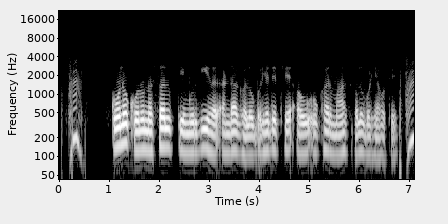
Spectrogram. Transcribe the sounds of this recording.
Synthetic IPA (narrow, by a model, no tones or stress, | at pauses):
koːnokoːnonəsəlkemʊɾɡiɦəɾə̰̃ɳɖaɡʱəlobə̰ɽ̤ijad̪et̪ʰeəuo̰ːkʰəɾmaːsɡʱəlobəɽ̤ijaɦot̪e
